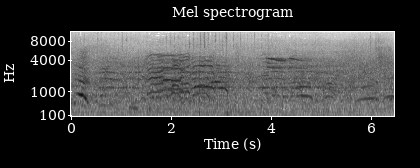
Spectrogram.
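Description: Several high voices shouting and calling out at once over an outdoor football match, loudest about two seconds in, with lone calls after.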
